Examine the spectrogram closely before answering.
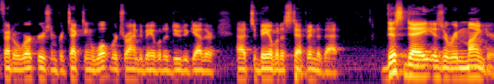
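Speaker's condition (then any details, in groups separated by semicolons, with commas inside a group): No condition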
